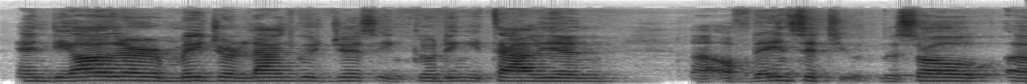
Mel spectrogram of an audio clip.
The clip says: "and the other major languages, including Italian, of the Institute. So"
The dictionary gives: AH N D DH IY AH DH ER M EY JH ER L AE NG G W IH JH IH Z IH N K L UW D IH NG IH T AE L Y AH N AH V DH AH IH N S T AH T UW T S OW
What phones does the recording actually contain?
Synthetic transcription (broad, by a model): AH N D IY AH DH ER M EY JH ER L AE NG G W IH JH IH S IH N K L UW D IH NG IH T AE L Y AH N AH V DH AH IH N S T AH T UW T S OW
